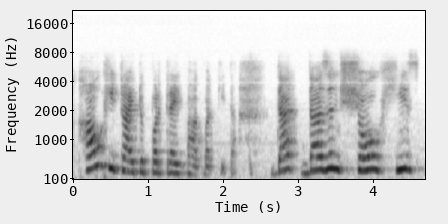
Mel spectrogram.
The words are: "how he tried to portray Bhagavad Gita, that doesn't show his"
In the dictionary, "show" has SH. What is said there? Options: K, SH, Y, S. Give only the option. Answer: SH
